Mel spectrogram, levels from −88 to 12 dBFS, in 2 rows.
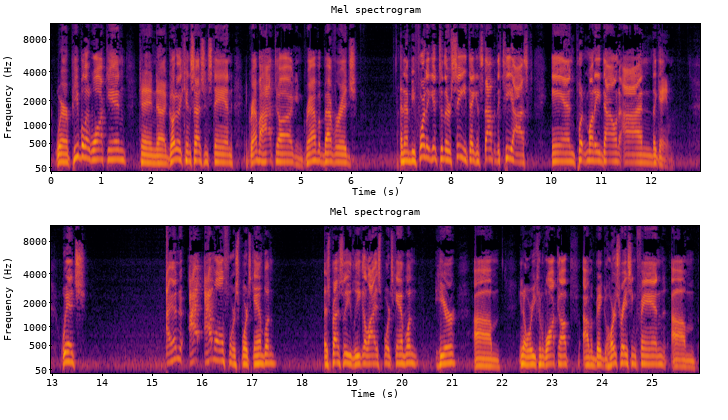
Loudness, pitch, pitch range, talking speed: -17 LUFS, 140 Hz, 130-155 Hz, 165 wpm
